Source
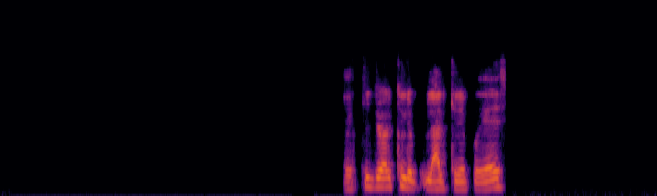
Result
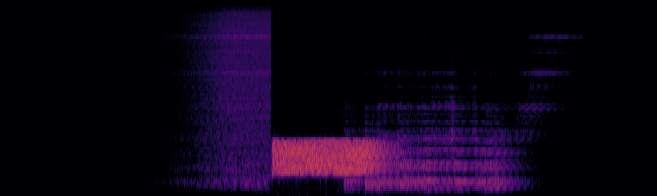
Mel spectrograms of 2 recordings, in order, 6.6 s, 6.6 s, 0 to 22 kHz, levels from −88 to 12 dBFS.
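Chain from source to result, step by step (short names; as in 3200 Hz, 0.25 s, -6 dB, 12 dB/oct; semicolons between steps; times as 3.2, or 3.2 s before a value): FFT order left unsorted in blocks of 128 samples; HPF 190 Hz 24 dB/oct; thin delay 0.145 s, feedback 34%, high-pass 2200 Hz, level -8 dB; compressor 2.5:1, threshold -43 dBFS, peak gain reduction 15.5 dB; painted sound noise, 2.72–3.72, 370–1200 Hz -37 dBFS; feedback echo 68 ms, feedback 55%, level -4 dB; treble ducked by the level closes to 980 Hz, closed at -35.5 dBFS; backwards sustainer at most 32 dB/s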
